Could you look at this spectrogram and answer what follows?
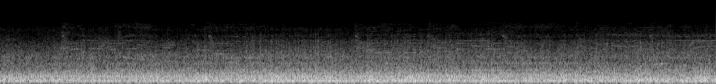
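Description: Kawasaki KLR 650's single-cylinder engine running steadily at cruising speed, mixed with the rush of wind and road noise while riding.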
